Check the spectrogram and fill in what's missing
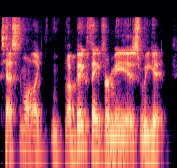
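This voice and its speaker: A man's voice: medium pitch, lively intonation, brisk, a little mellow. A man chatting casually as a publisher, explaining things in a reflective way. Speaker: guest, book publisher. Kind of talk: casual conversation. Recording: roomy, echoing sound.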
